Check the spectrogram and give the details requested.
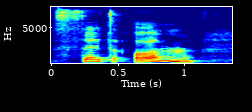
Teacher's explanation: it starts with actually a vowel sound, even though you have this consonant H, it's always silent in French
